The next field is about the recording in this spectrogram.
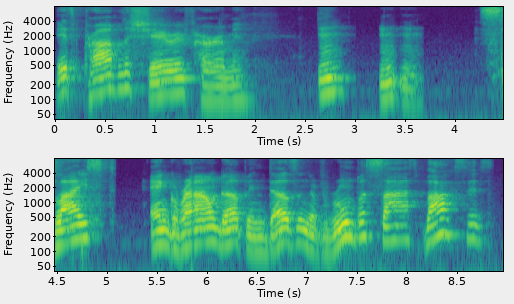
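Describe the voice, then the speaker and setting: A man voicing an unflappable, creepy country man, calm and coldly fatalistic. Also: medium pitch, slow pace, voice pushed up. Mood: grimly matter-of-fact.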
